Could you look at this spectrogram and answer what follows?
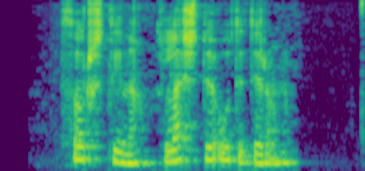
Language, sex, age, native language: Icelandic, female, 30-39, Icelandic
